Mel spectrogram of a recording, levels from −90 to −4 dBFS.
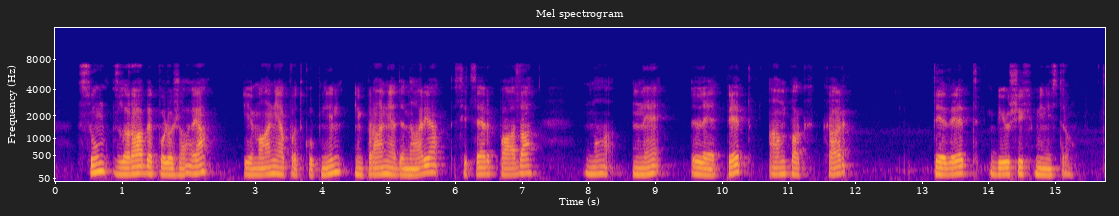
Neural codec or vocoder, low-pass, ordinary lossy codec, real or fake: codec, 16 kHz, 8 kbps, FreqCodec, smaller model; 7.2 kHz; none; fake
